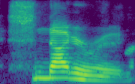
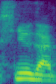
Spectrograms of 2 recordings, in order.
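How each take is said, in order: First: The name is said in three syllables. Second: The name is said in two syllables. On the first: The speaker calls it right. "but it's Snuggerud" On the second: The speaker calls it wrong. "you usually say Snoogard"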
